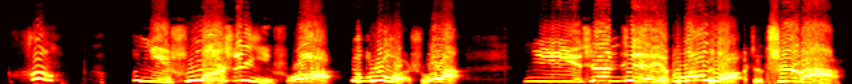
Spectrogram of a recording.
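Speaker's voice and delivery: high, loud, sneering retort; bratty taunt. Acted. Shark taunting frog in a bratty way. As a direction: needle him like a spoiled brat. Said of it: "小鲨鱼非常刁蛮地说".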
